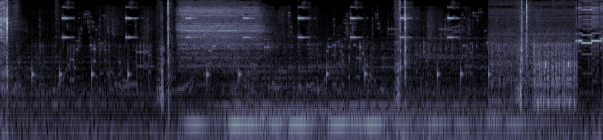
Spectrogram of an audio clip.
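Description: An electronic device beeps in short, evenly spaced pips.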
